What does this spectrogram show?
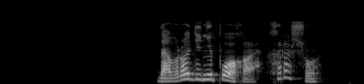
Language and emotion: Russian, positive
